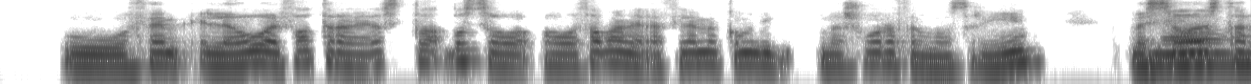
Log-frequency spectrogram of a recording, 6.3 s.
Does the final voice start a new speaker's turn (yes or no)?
no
